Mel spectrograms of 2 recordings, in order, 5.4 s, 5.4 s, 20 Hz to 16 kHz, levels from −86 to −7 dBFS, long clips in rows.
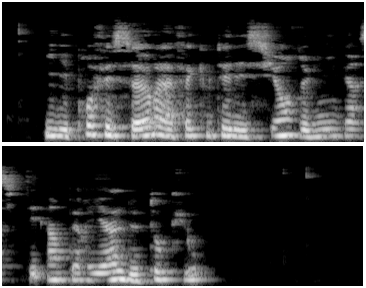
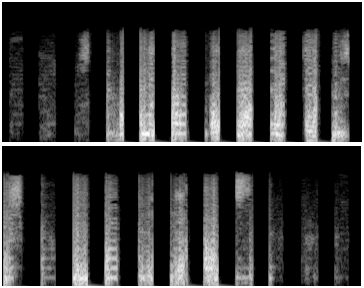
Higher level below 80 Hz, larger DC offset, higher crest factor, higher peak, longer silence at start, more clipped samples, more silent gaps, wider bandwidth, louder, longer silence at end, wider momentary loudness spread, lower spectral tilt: second, -70 dBFS vs -40 dBFS; neither; about the same, 18 dB vs 18 dB; second, -6 dBFS vs -2 dBFS; second, 0.3 s vs 0.6 s; neither; second, none vs 0.67-0.77 s, 2.64-2.70 s, 3.11-3.22 s, 3.65-3.71 s; first, 9.2 kHz vs 7.8 kHz; second, -23 LUFS vs -20 LUFS; first, 1.15 s vs 0.65 s; second, 10 LU vs 14 LU; about the same, -5.5 dB/octave vs -5.5 dB/octave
